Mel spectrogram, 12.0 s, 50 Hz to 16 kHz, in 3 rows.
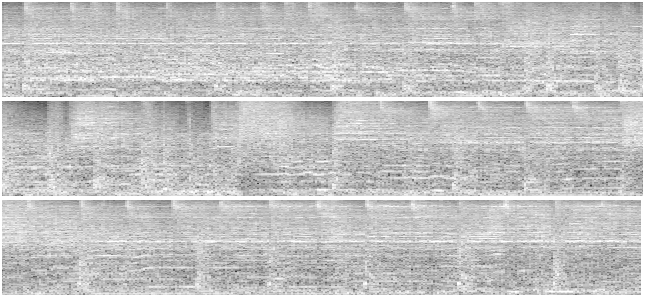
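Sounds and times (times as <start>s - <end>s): drum kit: 0.0s - 12.0s
live country band playing: 0.0s - 12.0s.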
